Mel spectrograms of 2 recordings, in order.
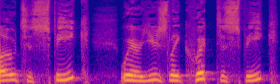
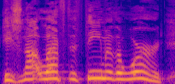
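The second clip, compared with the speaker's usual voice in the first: ordinary talk, nothing marked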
